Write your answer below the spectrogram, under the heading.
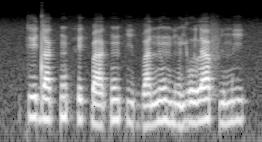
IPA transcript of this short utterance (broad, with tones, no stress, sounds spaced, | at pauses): k e˧ d a˧ k ũ˧ h e˧ k͡p a˨ k ũ˧ k i˨ b a˨ n ũ˧ b ũ˨ j o˧ l a˦ f i˧ m i˦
